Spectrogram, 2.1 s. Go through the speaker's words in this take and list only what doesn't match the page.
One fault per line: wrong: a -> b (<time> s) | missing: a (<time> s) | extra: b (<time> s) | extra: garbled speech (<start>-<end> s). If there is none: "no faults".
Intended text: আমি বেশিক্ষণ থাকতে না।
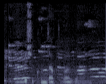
extra: পারব (1.2 s)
